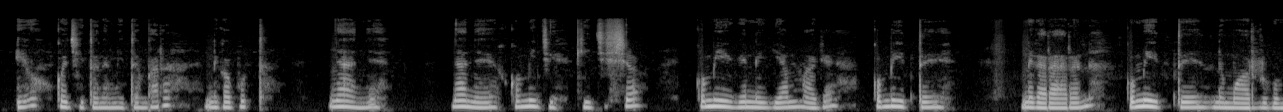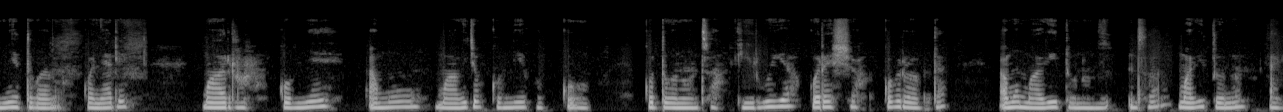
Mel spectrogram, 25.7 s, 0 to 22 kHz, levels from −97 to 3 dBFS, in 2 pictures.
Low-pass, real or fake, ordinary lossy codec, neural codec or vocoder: 10.8 kHz; real; none; none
